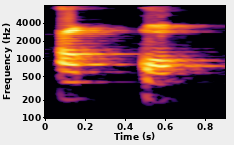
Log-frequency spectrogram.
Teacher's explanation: A is low and qa is high.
